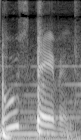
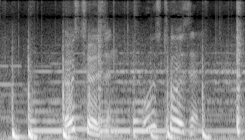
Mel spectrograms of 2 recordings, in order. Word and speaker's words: Oosthuizen: Oosthaven. Oosthuizen. Yeah, it's tricky. I think Jim Nance was pronouncing it wrong the whole time.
